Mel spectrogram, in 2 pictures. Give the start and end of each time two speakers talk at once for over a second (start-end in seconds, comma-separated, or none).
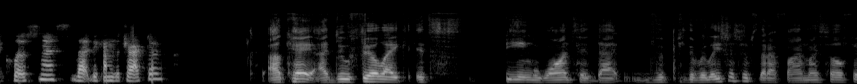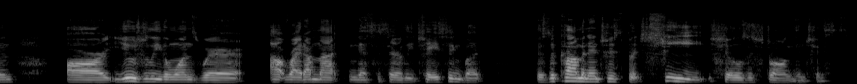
none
